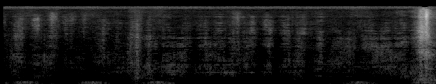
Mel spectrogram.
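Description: Near silence before the vocals start.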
